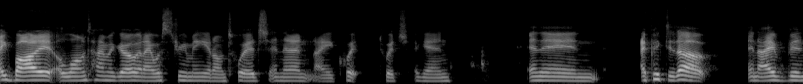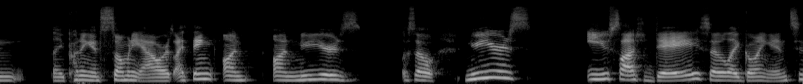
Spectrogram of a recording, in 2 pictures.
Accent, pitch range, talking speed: American, 165-205 Hz, 190 wpm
